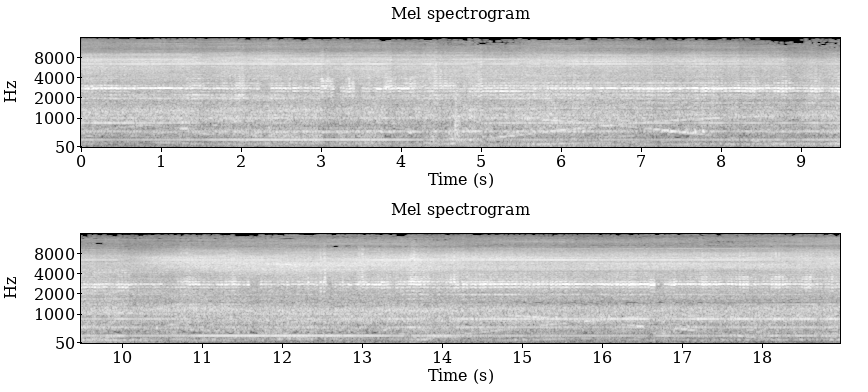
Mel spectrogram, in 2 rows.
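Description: Joe's 4x4 hobby CNC router carving: the spindle runs with a steady high whine, while the axis stepper motors sweep up and down in pitch every few seconds as the gantry speeds up, slows and changes direction.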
